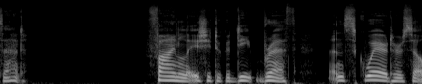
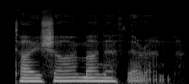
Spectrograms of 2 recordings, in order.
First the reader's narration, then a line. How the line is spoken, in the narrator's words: he said softly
